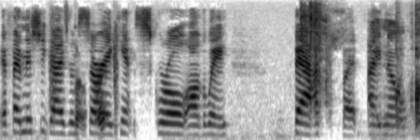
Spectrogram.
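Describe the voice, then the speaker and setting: Speaking in an American accent, a woman uses a fairly high pitch with ordinary pitch variation. Her pace is fairly slow. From Massachusetts, Malden near Boston. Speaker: paranormal podcast host. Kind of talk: casual chat.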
